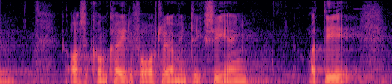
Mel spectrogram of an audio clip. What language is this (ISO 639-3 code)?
dan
